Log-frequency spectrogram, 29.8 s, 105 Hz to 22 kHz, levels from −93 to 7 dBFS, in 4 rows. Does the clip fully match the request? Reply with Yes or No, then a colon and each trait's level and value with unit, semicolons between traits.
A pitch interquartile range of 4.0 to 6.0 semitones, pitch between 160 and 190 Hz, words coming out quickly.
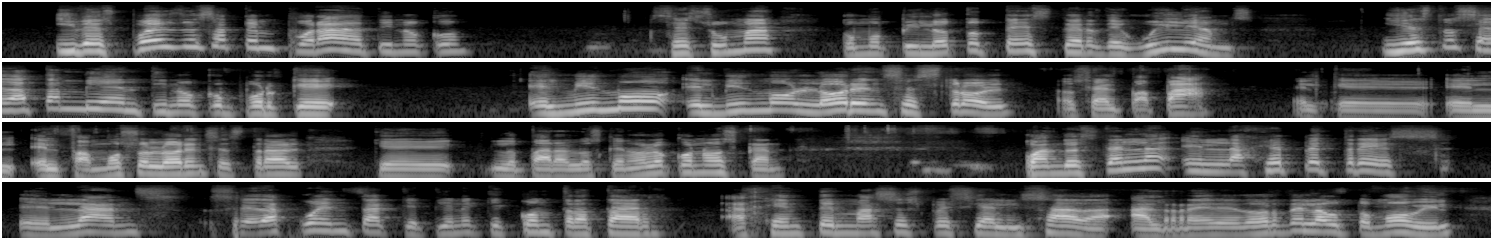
No: wide, 5.6 semitones; medium, 185 Hz; average, 135 wpm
